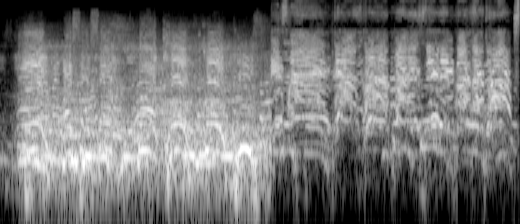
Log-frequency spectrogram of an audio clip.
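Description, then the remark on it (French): A large crowd at a pro-Palestinian demonstration chants traditional pro-Palestinian slogans in loud unison, many voices shouting together in rhythmic bursts, with a sudden cut partway through to a second stretch of chanting. “La foule réunie a repris les traditionnels slogans pro-palestiniens”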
